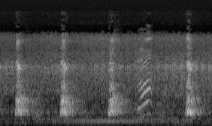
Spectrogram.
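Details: A Shih Tzu playing with a street dog gives short, punchy barks about once a second, with one rising whine between them and a woman talking nearby.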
